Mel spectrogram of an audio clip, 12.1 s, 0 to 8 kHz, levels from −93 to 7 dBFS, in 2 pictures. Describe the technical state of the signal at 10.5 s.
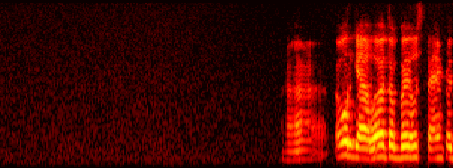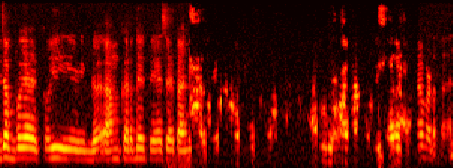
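At 10.5 s the speech is being suppressed in double talk, from 10.03 to 11.65 s. The echo canceller likely mistook simultaneous talk for echo and ducked the near talker, so the voice dips and breaks up, falling by roughly 35 dB at worst. On a waveform the envelope collapses in patches, and on a spectrogram the harmonics thin out or blank entirely.

The other side's voice is also leaking through, from 10.49 to 10.86 s. Loudspeaker sound likely escaped the echo canceller and reached the microphone, giving a second voice around 10 dB below the speech. A spectrogram shows a second set of harmonic traces layered over the speech.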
